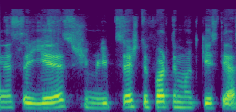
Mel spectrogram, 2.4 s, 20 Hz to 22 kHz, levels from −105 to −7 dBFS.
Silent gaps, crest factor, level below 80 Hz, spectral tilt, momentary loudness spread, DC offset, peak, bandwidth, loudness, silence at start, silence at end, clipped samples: none; 16 dB; -80 dBFS; -5 dB/octave; 11 LU; under 0.1%; -6 dBFS; 12.5 kHz; -24 LUFS; 0 s; 0 s; under 0.1%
